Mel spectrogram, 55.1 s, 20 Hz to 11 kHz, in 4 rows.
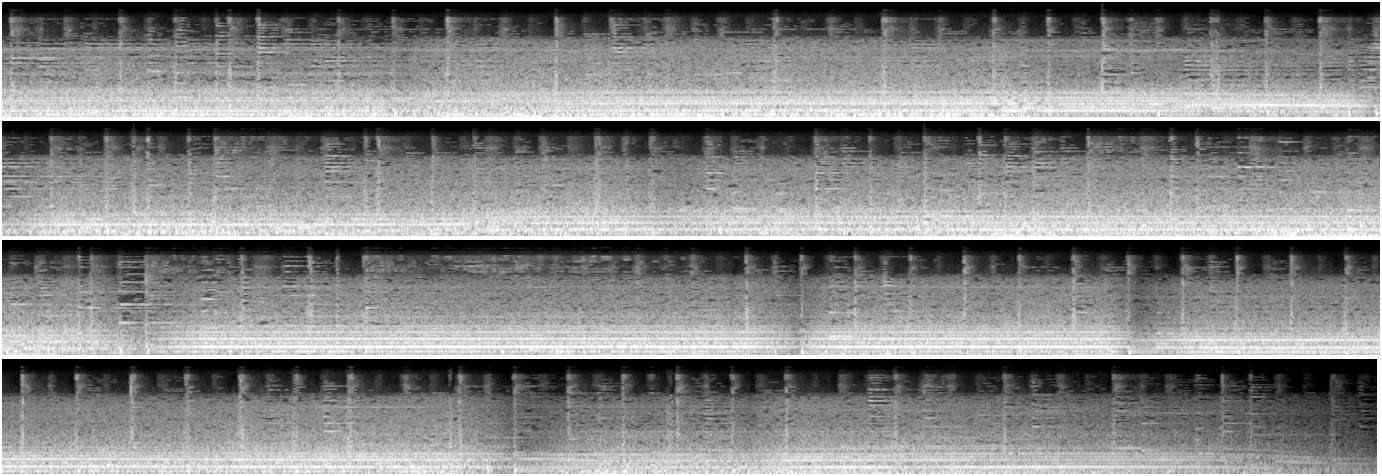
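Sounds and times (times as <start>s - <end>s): engine and propeller running: 0.0s - 55.0s.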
